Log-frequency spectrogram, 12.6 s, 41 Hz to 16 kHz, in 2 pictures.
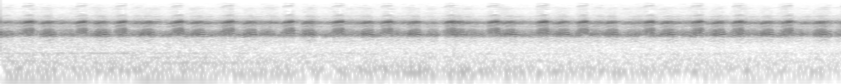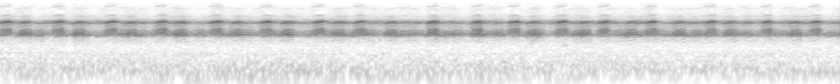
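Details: Many frogs croaking together in courtship at night in a flooded May rice field amid housing, recorded with a SONY PCM-D100. Steady, rapidly repeated rattling croaks overlap into an unbroken wall of sound.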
